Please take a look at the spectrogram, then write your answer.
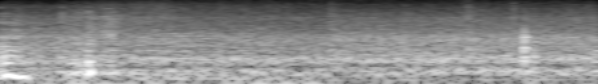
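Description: Bees in an open hive during an inspection in Quebec hum in a dense, continuous buzz, close and steady, with a couple of brief louder passes near the ear.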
